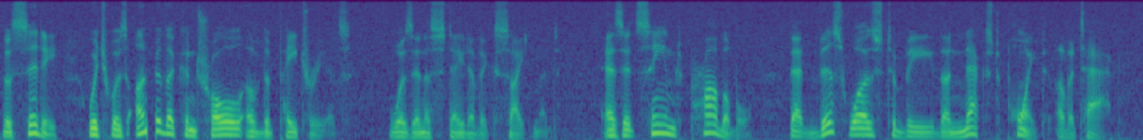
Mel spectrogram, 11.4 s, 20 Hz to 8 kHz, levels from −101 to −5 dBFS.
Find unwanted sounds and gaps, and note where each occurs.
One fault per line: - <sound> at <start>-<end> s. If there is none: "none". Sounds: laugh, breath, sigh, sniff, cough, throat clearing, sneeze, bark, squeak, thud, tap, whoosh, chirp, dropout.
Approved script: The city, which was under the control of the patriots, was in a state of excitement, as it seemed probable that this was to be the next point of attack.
- dropout at 1.5-1.6 s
